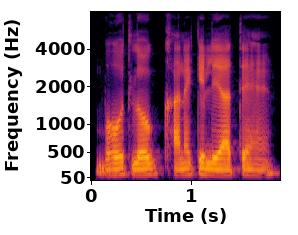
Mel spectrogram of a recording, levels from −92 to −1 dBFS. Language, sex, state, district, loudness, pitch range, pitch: Hindi, male, Bihar, Lakhisarai, -19 LUFS, 95-105 Hz, 100 Hz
